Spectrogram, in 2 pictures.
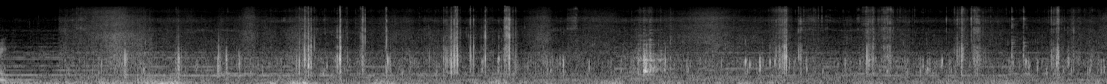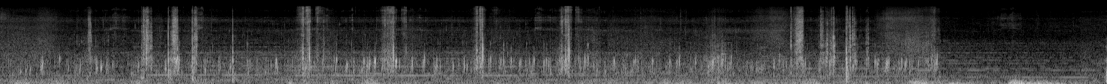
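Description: Kitchen knife chopping carrots and green vegetables on a plastic cutting board: a run of sharp, irregular taps, over background music with a held tone. The chopping stops about a second and a half before the end.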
